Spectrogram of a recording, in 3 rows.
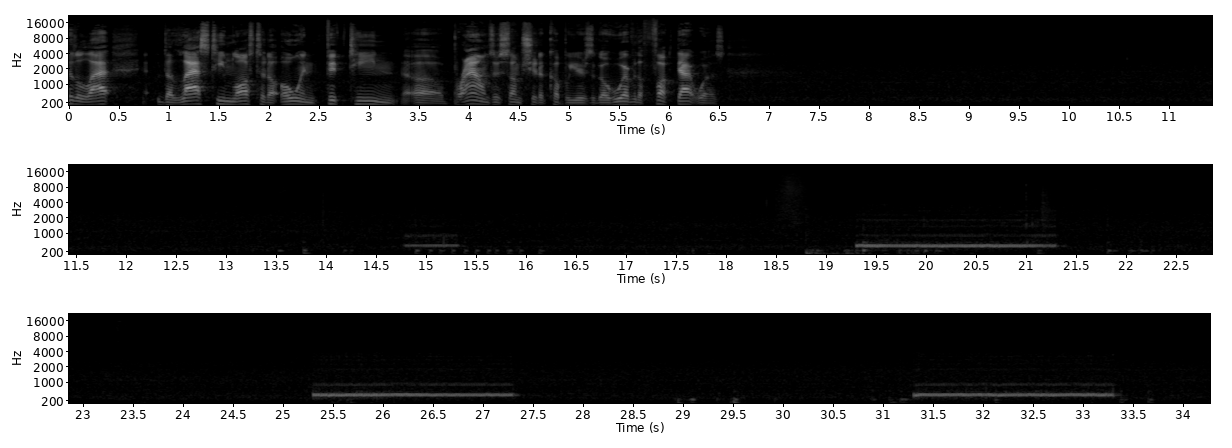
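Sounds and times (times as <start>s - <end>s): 
speech: 0.0s - 6.7s
faint hiss: 0.0s - 34.2s
ringback tone of an unanswered outgoing telephone call: 14.8s - 15.4s, 19.3s - 21.3s, 25.3s - 27.4s, 31.3s - 33.4s.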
